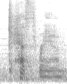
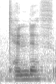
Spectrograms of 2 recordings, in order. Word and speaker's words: Kethran: They're meeting someone named Kethran. I said Kendith or something.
